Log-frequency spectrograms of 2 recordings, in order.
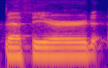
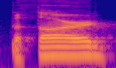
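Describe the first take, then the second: First: Bethiard said in three syllables, BETH-ee-ard; name pronunciation variant. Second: Bethard said buh-THARD; name pronunciation variant. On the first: Host trying another version, Bethiard as BETH-ee-ard. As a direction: add an "ee" inside Bethiard. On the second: Host guessing quarterback's name, Bethard as buh-THARD. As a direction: stress the second syllable of Bethard, long "ard". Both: Shown as a demonstration. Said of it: "however you wanna pronounce his name".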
